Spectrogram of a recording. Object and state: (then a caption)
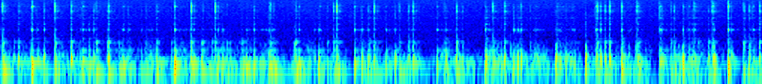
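Metal microphone body. Nails and fingertips tap rhythmically on the hollow, matte black metal body of a Blue Yeti microphone. The quick, dense taps sound low and thuddy with a woody knock, each dying away almost at once. A faint ringing tone sits above them.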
